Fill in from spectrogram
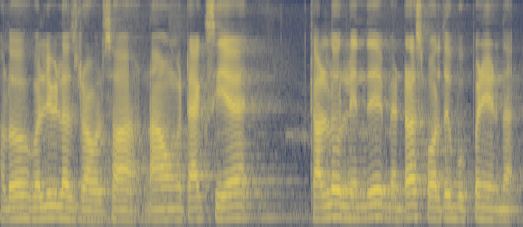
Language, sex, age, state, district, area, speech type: Tamil, male, 18-30, Tamil Nadu, Cuddalore, rural, spontaneous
